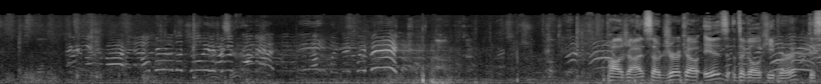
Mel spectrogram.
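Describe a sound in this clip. Young women shout and call to each other across an open field.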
